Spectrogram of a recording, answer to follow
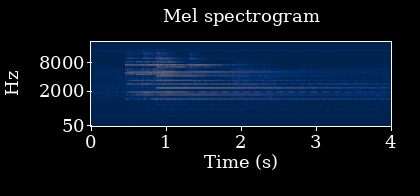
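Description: Altar bells rung at the elevation of the chalice, marking the consecration of the wine at Mass. A few quick strikes about half a second in, with the bells then ringing out and fading over the next few seconds.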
